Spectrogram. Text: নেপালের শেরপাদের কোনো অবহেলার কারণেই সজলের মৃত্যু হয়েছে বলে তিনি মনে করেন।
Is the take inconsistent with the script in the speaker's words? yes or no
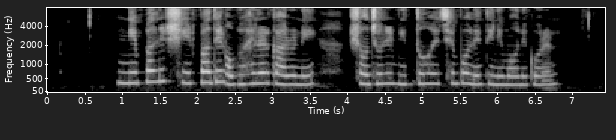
yes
